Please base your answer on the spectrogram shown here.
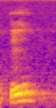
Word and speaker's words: Tet: Se dice de la misma manera Tet, suena como Tet, y bueno, vamos a explicar antes de entrar, vamos a explicarlo más adelantico, qué significa la letra Tet correspondiente a este salmo.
